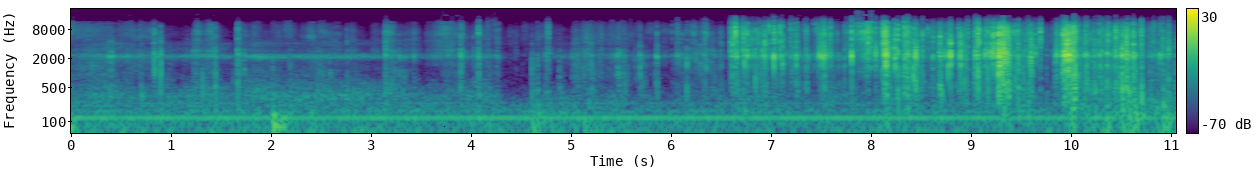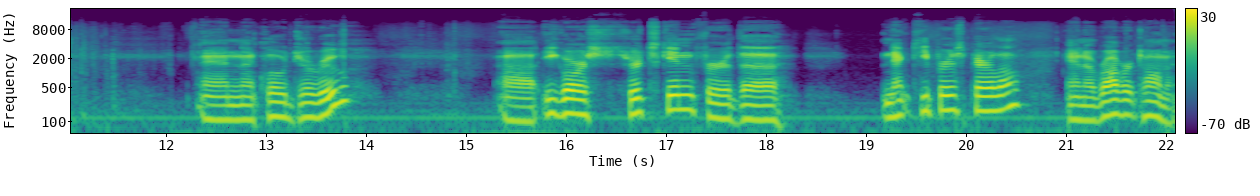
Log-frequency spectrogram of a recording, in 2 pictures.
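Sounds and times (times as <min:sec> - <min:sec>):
plastic wrapper tearing and crinkling: 0:05.2 - 0:11.4.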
